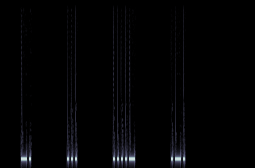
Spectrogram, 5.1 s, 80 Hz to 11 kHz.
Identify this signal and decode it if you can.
Morse code, heard as a keyed tone, about 30 wpm, spaced as for 10 wpm, 700 Hz. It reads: NS4R
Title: USA Call Signs - 6x Character Spacing - 30wpm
